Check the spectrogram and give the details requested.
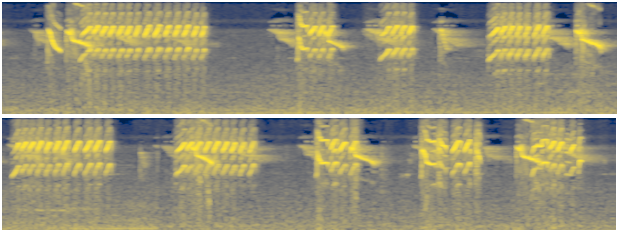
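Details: Lure call of the Oriental white-eye for drawing in wild birds, with long runs of fast, high, rattling trills alternating with sharp descending whistles, repeated roughly every second.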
